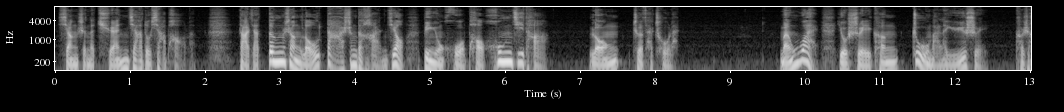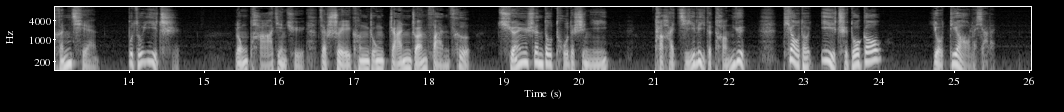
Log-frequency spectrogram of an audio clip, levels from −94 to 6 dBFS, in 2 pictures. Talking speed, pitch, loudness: 200 characters per minute, 100 Hz, -18 LUFS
